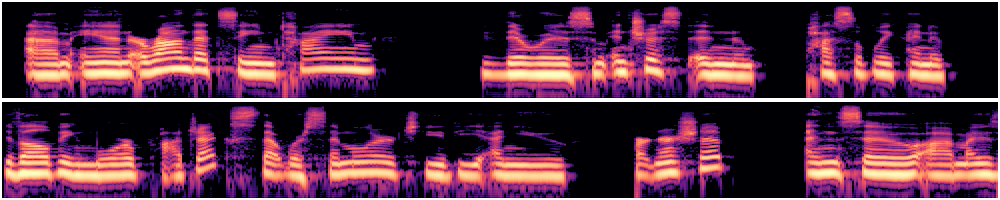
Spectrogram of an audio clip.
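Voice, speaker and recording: On a very clean recording with a silent background and a dry, close sound with no echo, a woman with an American accent speaks at a fairly quick pace with medium pitch and ordinary pitch variation. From Chicago, US. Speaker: university director and lecturer. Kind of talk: interview.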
